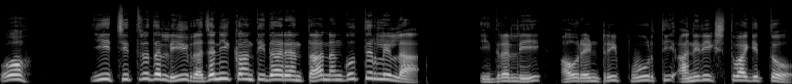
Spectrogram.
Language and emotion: Kannada, surprised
